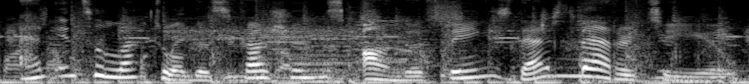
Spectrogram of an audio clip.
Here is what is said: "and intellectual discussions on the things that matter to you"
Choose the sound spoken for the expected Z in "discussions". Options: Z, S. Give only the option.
Z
